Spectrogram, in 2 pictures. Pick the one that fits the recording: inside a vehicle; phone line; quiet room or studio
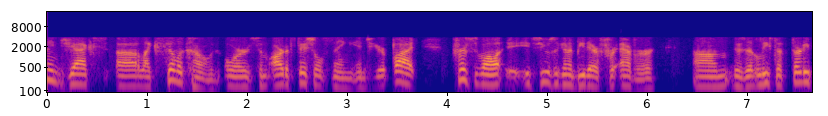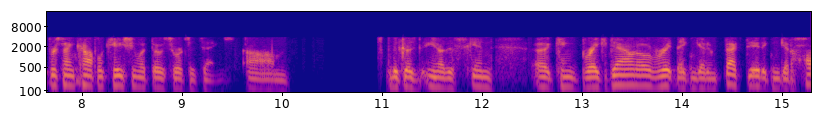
phone line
